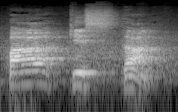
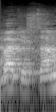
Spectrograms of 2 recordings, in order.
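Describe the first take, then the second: First: The word begins with a p sound. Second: The word begins with a b sound. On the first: This is the original form of the name. "في الأصل باكستان بالباء" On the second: This is how it is commonly said in Arabic. "اللي نقول باكستان"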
